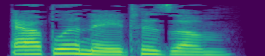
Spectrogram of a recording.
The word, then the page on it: aplanatism: British English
